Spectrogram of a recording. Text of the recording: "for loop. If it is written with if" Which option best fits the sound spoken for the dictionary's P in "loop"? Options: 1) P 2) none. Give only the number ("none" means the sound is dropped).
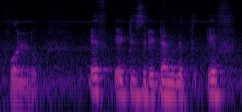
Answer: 2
